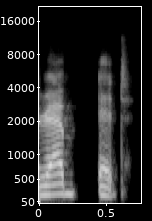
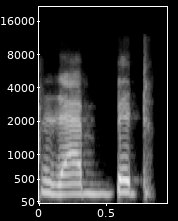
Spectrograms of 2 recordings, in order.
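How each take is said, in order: First: The b sound is said only once. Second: The b sound is held and said twice. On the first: The speaker calls it right. "but we say rabbit" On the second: The speaker calls it wrong. "It's not rabbit. B दोबारा नहीं बोलते"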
